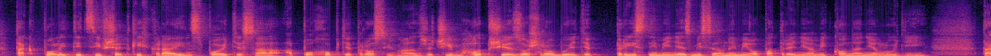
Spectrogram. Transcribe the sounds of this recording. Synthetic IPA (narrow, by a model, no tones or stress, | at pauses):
t̪akpɔlit̪it͡sifʃɛt̪kiːxkɾajiːnspɔjcɛsaa̰pɔxɔpcɛpɾɔsiːmʋaːzʒɛt͡ʃiːmɦl̩pʃɪɛzɔʃɾɔbujɛcɛpɾiːsnimiɲɛzmisɛlnimiɔpat̪ɾɛɲɪamikɔnaɲɪamluɟiːt̪a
